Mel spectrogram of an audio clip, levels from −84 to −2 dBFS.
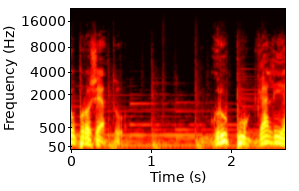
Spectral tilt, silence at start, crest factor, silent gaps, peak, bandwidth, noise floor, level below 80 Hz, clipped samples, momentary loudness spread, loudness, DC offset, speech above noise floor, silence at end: -7.5 dB/octave; 0 s; 16 dB; none; -2 dBFS; 12 kHz; -37 dBFS; -38 dBFS; under 0.1%; 21 LU; -18 LUFS; under 0.1%; 20 dB; 0 s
